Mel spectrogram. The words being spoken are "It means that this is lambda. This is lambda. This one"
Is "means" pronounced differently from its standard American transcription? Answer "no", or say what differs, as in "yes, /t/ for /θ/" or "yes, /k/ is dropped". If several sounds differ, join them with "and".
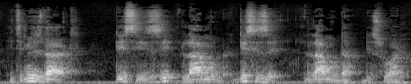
no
